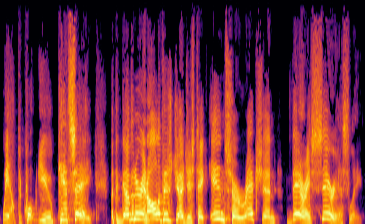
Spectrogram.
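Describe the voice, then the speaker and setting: A man's voice: extremely high pitch, lively intonation, unhurried, pushed and bright, pitched above the performer's own voice, heavily acted. A man voicing a fussy, prying male town official who questions people indignantly.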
